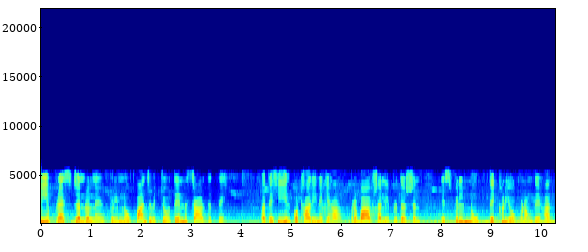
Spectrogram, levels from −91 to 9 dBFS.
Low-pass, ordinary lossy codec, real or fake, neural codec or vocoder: 5.4 kHz; AAC, 48 kbps; real; none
